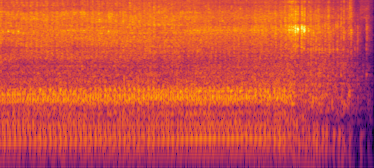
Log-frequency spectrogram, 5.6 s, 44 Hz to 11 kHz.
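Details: John Deere Z355E zero-turn mower, long-neglected no-start bought as a project, cranked after a linkage and spring refit with the tank believed empty: engine catches and runs hard at high speed for a few seconds, then dies. Owner suspects governor adjustment; a broken governor gear was later replaced.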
